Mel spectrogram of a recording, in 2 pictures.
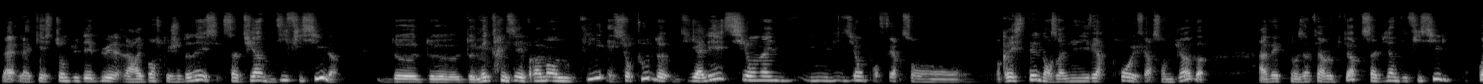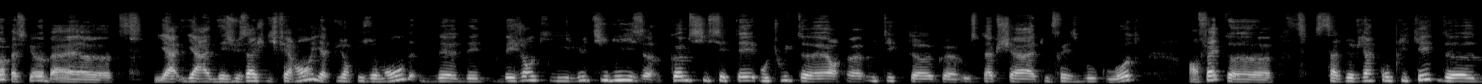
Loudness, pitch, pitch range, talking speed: -25 LUFS, 160 Hz, 140-185 Hz, 200 wpm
